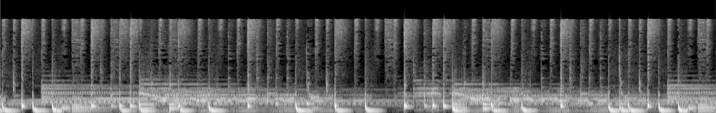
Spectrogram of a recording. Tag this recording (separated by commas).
Music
